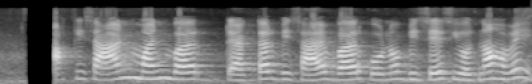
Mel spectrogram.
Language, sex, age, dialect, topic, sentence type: Chhattisgarhi, female, 25-30, Central, agriculture, statement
